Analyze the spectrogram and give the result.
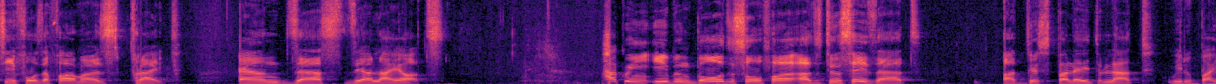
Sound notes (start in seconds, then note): none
